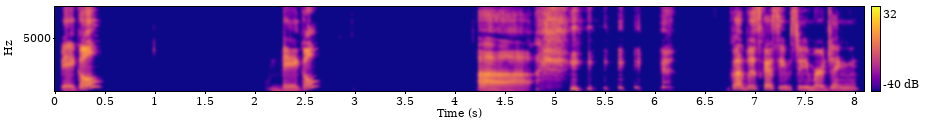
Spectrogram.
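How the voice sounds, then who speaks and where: A woman's voice: a little high, very animated, very slow, pauses often, a bit bright, no echo, clean studio sound. Chatty young Canadian woman streamer. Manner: chatty, rambling, upbeat. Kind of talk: casual chat with viewers.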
